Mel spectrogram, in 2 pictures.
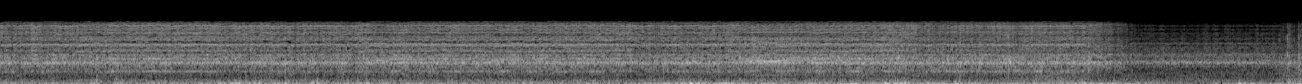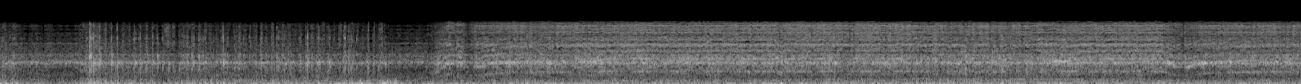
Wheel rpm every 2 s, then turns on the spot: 160, 160, 160, 160, 160, 120, 20, 20, 30, 130, 160, 160, 150.
12-16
